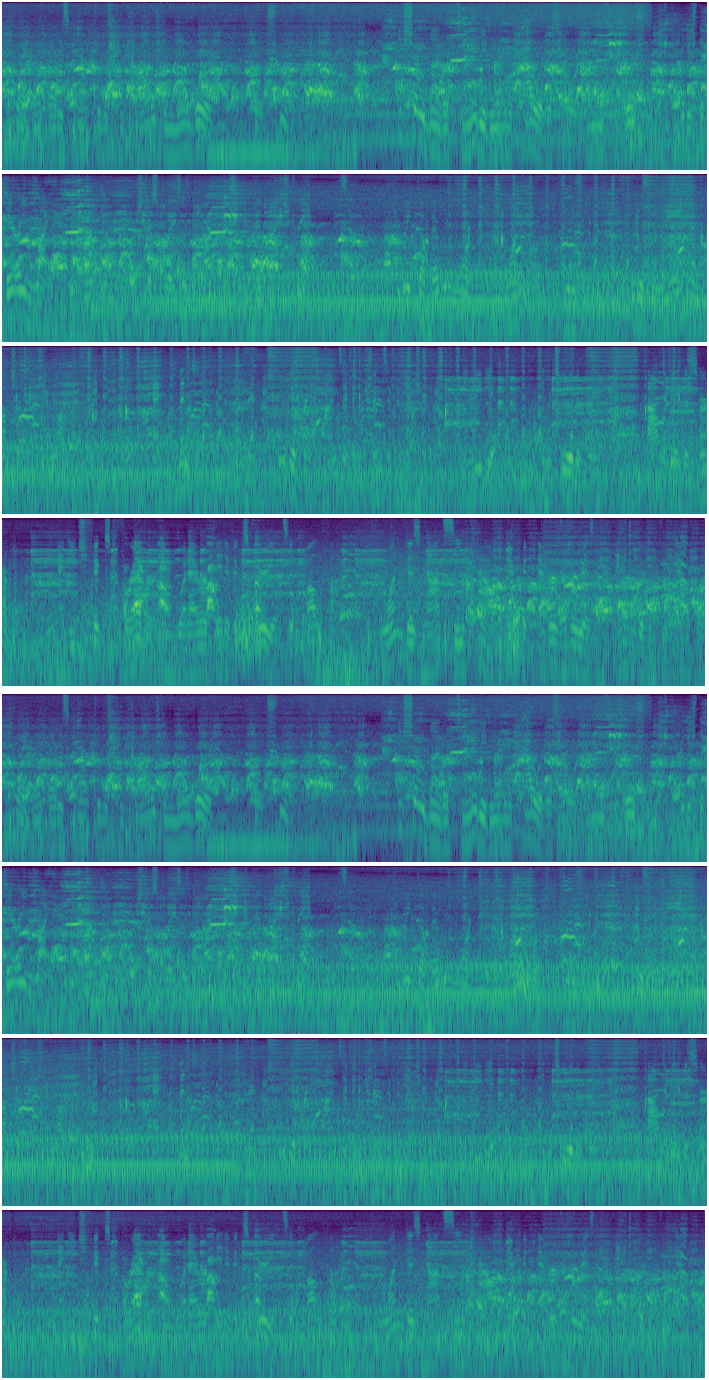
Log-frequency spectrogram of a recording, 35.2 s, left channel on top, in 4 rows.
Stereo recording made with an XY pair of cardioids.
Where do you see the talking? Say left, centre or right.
left.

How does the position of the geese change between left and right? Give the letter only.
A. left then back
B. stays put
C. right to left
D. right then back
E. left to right
D.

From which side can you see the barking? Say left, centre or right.
left.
